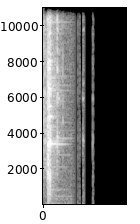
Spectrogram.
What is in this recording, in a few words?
shoot empty, m1 garand; tfa cso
